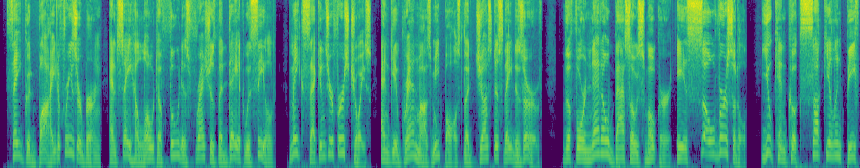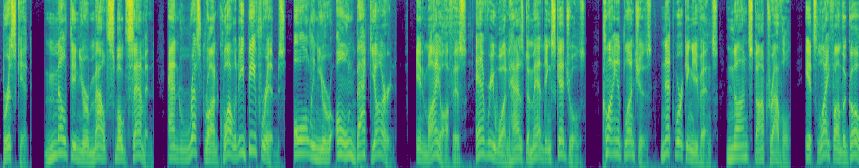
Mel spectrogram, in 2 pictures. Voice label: Commercial Demo Reel

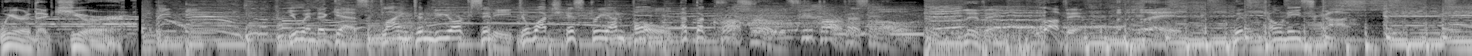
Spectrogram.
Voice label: Rock Imaging

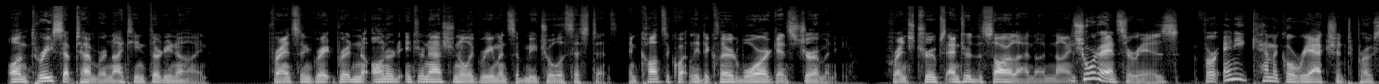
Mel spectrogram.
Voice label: documentary

